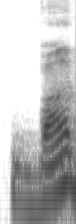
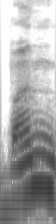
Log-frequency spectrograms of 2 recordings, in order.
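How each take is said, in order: First: The vowel itself is nasalized, without a consonant. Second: A full nasal consonant follows the vowel. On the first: The syllable gains no extra weight. "बंध अनुस अनुनासिक है" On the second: The syllable gains extra weight. "बंध अनुस्वार है"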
